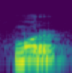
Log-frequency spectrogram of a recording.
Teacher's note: র সাকিন তার ডাইনে পেশ আসছে মোটা করে পড়তে হবে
